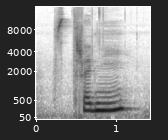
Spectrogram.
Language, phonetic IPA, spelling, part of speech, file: Czech, [ˈstr̝̊ɛdɲiː], střední, adjective, Cs-střední.ogg
- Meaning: 1. middle 2. neuter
